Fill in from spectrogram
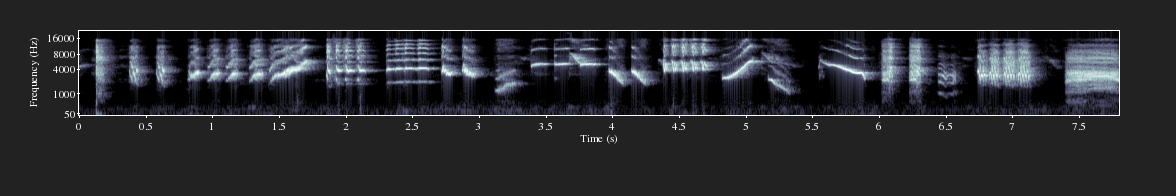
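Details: Black-winged starling lure and master song with full fill: dense mix of chirps, rising and falling whistled slurs, buzzy trills and a harsh rasping note at the end.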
